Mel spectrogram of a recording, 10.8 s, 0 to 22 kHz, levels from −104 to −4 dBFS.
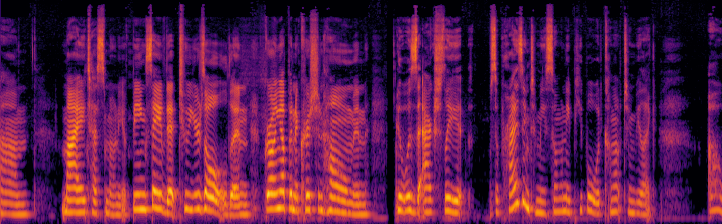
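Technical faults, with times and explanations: No technical faults turn up anywhere in this speech recording, so there's nothing to flag here.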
